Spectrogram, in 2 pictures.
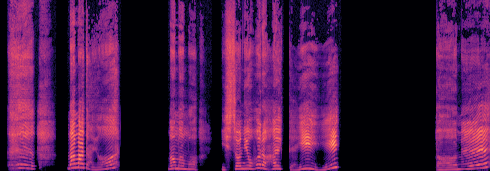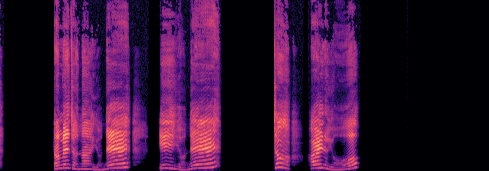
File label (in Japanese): おててで優しくいい子いい子(左右反転効果音等なし); 菜々子ママ; 癒し系専属ナースのゆいちゃんと菜々子ママに甘々&バブみで包まれちゃうバイノーラル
